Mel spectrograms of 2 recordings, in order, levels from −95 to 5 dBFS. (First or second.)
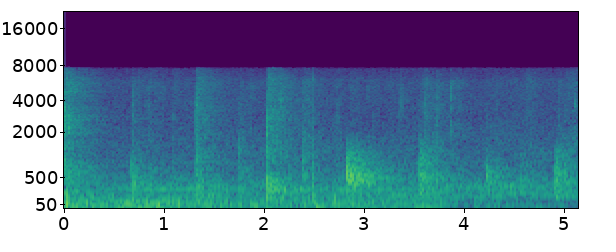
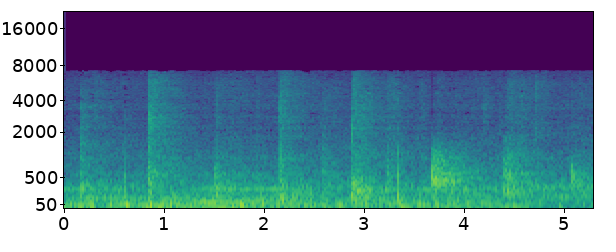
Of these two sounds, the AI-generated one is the second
